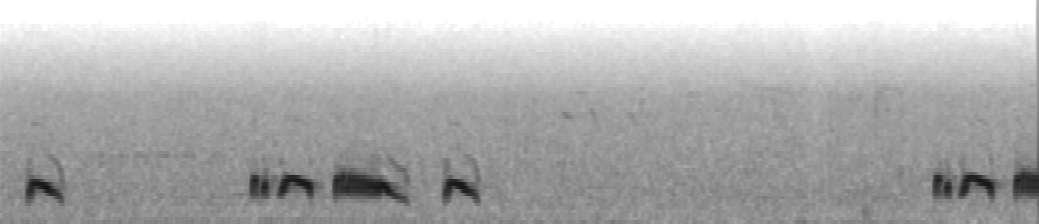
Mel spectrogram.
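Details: Spotted dove, a tekukur used for luring, calling in a pattern of two short hooting notes followed by a longer falling coo, repeated in spaced phrases with quiet gaps between.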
